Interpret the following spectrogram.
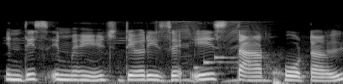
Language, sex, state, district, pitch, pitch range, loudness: English, female, Haryana, Jhajjar, 210 Hz, 190-220 Hz, -14 LUFS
